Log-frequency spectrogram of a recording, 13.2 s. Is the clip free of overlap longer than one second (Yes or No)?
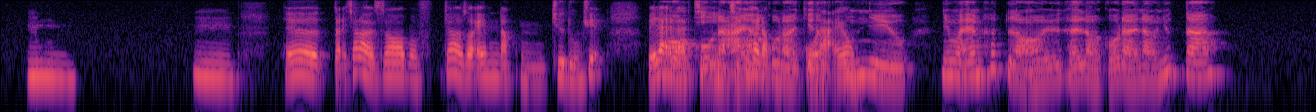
No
